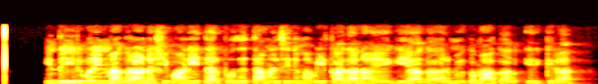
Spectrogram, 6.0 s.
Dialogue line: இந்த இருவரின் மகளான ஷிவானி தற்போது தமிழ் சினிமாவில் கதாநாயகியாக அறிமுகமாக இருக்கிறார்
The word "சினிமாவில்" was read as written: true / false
true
